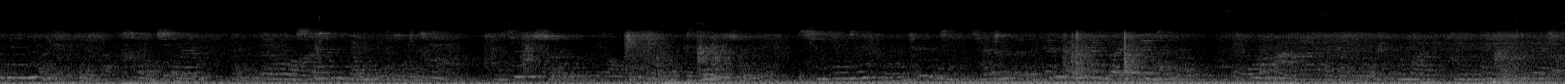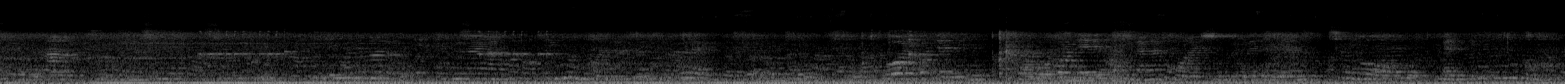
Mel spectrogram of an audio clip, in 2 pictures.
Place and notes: In the lobby of the train station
